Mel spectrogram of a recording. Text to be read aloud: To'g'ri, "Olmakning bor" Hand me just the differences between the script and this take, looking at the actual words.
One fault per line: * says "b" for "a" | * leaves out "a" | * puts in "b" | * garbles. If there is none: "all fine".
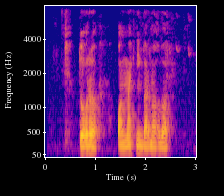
* puts in "barmog'i"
